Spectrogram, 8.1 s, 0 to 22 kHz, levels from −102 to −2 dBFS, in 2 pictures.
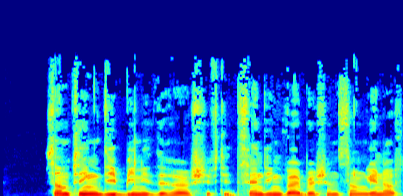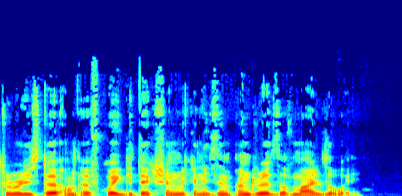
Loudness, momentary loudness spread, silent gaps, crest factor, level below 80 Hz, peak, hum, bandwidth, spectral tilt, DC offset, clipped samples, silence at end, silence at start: -19 LUFS; 8 LU; none; 18 dB; -62 dBFS; -2 dBFS; none; 15.5 kHz; -6 dB/octave; under 0.1%; under 0.1%; 0.55 s; 0.45 s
